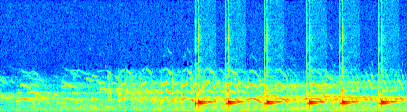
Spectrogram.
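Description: Birds calling: many short chirping calls, joined about halfway through by loud, regular calls about two a second, growing louder.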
